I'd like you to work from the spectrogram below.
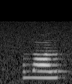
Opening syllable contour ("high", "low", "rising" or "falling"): high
